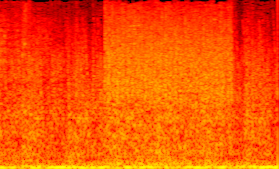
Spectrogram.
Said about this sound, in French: Donc là, je vais utiliser carrément le gros canon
